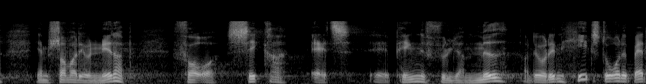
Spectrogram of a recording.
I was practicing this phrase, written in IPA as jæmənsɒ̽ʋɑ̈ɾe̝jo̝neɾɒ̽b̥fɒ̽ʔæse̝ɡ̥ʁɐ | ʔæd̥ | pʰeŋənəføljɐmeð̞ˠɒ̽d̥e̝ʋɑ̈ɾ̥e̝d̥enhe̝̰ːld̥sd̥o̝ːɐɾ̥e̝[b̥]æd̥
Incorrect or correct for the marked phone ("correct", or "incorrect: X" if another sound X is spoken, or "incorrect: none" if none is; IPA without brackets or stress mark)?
correct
